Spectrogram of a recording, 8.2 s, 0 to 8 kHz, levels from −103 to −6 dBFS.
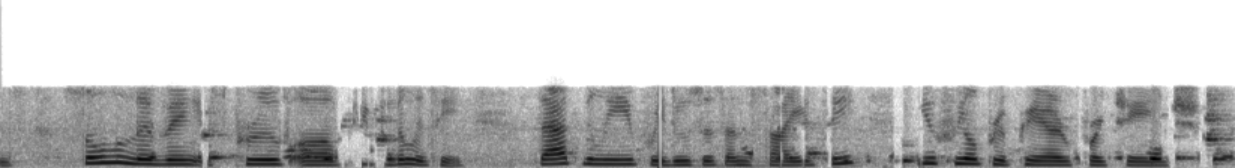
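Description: Echo leak, from 1.31 to 2.64 s, is a delayed copy of the speech arriving 344 ms late at about 5 dB below the direct sound. It is likely the far end's loudspeaker feeding its microphone past an echo canceller that failed to remove it.

Speech suppressed in double talk overlaps it, from 1.34 to 2.59 s. While both sides sound at once, the speech on the loudspeaker side dips in short stretches totalling around 0.4 s, at worst by roughly 25 dB, likely as the canceller turns down everything it cannot separate from echo.

Packet loss filled with silence hits at 4.38 s: a 30 ms hole, the length of one packet, replaced by digital silence, so the speech drops out abruptly with hard edges.

Double-talk suppression returns from 5.21 to 6.15 s, shallower at around 10 dB and only about 0.2 s in total. The echo leak reappears at 5.38 s and runs to the end, again 344 ms behind and about 5 dB down. Within it, a brief suppression of roughly 10 dB falls between 7.24 and 7.83 s.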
